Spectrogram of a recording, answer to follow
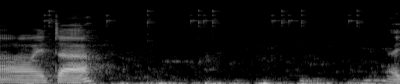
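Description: A man's voice briefly in the first second, then a run of about a dozen light, quick clicks from a computer mouse, some in close pairs.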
